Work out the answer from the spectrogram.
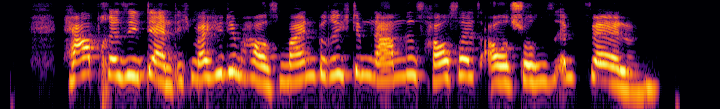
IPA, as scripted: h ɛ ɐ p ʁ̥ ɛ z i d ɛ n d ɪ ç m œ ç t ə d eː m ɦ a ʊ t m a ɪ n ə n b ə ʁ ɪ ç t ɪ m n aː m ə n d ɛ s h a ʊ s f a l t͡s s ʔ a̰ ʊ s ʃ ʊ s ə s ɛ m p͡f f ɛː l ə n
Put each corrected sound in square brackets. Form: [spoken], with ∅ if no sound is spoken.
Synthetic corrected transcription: h ɛ ɐ p ʁ̥ ɛ z i d ɛ n [t] ɪ ç m œ ç t ə d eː m ɦ a ʊ [s] m a ɪ n ə n b ə ʁ ɪ ç t ɪ m n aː m ə n d ɛ s h a ʊ s [h] a l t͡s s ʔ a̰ ʊ s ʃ ʊ s ə s ɛ m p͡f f ɛː l ə n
